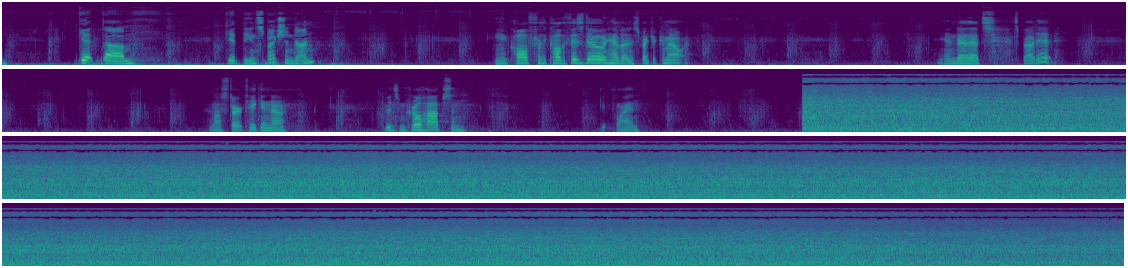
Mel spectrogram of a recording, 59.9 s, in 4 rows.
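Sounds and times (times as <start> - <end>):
heavy rain on a metal roof: 25.6 - 59.9.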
